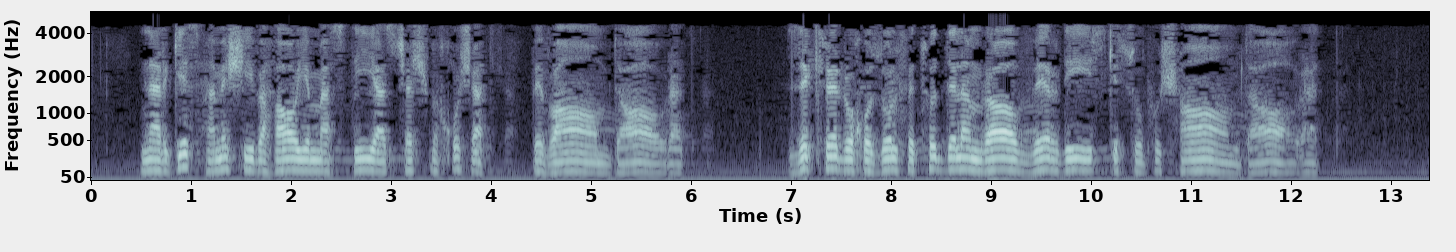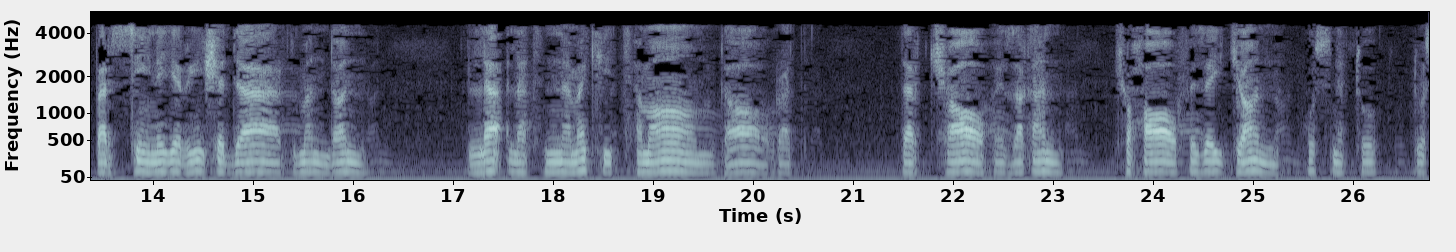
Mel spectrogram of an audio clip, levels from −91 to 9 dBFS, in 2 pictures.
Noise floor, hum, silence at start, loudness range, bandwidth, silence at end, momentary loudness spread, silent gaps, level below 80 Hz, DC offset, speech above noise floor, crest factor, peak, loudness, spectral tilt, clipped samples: -50 dBFS; none; 0.5 s; 7 LU; 5.4 kHz; 0 s; 14 LU; none; -54 dBFS; 0.9%; 33 dB; 18 dB; 0 dBFS; -18 LUFS; -8 dB/octave; under 0.1%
